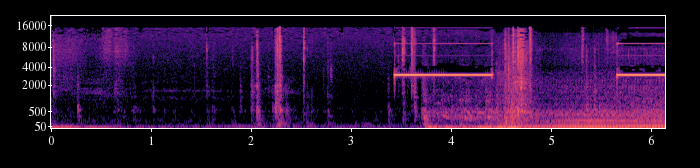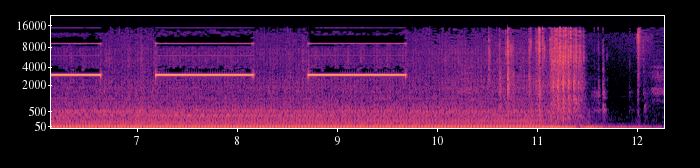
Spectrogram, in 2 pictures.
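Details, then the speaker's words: Bosch starter motor on a TDI Corrado conversion, after a strip-down, cleaning and fresh-grease rebuild with no new parts to cure slow, poor cranking despite a good battery. Even, brisk crank with no labouring; repair successful. "well that sounds a lot more positive cleaner crank definitely doesn't sound like it's struggling I think that one's been a success"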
